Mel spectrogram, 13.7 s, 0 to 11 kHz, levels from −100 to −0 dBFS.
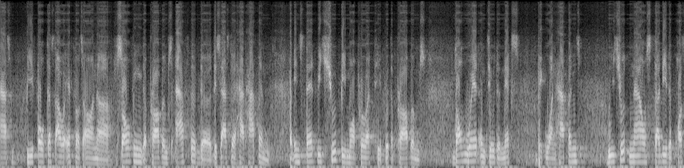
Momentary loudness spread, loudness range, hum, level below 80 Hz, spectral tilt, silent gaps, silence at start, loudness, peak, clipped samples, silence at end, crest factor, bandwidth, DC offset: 8 LU; 2 LU; none; -42 dBFS; -6.5 dB/octave; none; 0 s; -21 LUFS; -2 dBFS; under 0.1%; 0 s; 18 dB; 11 kHz; under 0.1%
